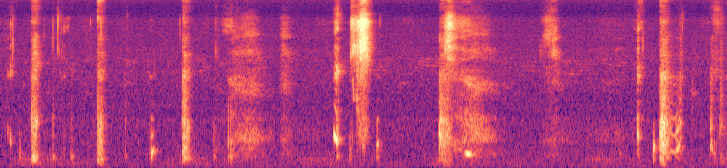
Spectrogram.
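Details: Night-time sneezing fit deliberately stifled to avoid waking others: a run of quiet, held-back sneezes with soft breathy bursts and short pauses between them in a quiet room.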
